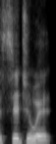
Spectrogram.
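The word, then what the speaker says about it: Scituate: Sophia went to Situit.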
